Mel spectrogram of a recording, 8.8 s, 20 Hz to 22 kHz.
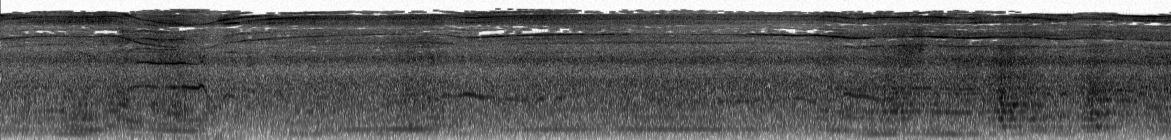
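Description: Small electric RC helicopter with a 3D-printed main gear in flight: the buzz of its rotor and the high whine of its motor and gears over a steady rushing noise. The pitch swoops about a second in and shifts again near the end as it manoeuvres.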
